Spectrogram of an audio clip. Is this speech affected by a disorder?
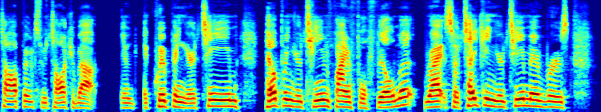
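Yes: cleft lip and palate.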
